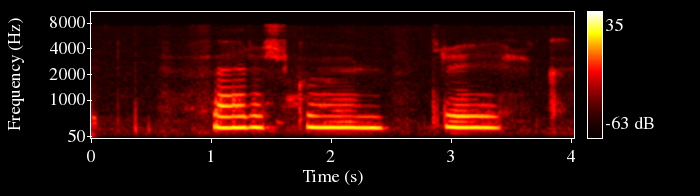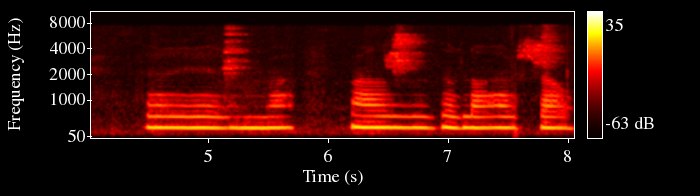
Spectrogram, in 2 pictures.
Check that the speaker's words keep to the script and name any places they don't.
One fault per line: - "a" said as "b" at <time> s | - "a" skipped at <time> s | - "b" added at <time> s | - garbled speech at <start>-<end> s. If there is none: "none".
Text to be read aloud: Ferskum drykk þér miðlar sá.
none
